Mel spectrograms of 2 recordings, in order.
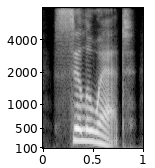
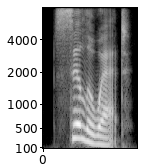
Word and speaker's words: silhouette: down first we have Sil which sounds like sill as in a window sill next is O which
